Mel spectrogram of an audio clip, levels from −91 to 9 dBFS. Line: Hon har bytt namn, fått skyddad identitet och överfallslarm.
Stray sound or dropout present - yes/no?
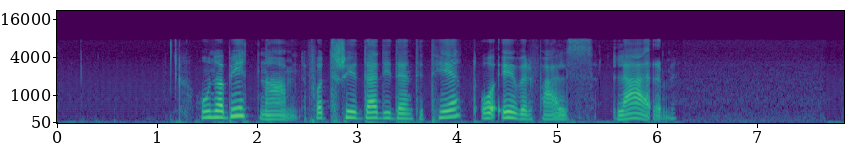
no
